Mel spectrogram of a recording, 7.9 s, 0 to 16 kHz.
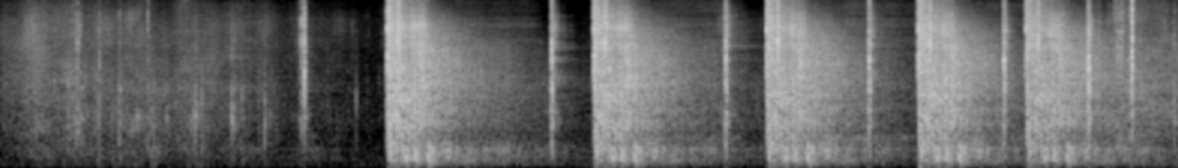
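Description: Rifle shots from a Harrington & Richardson 723 style carbine fired offhand with iron sights, five loud, close cracks spaced about a second apart, each ringing out briefly after quieter handling noises and footsteps.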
